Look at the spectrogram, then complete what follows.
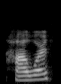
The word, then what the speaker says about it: Haworth: Is it Hayworth? Is that how you say it? Haworth.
